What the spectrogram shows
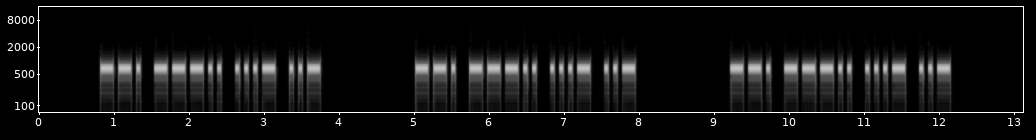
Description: Morse code, heard as a keyed tone, about 20 wpm, 700 Hz. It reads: G8VU G8VU G8VU
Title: DXCC-100 Call Signs - 4 Characters - Repeated 3x - 20wpm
